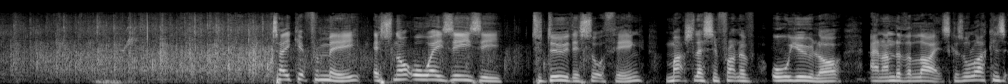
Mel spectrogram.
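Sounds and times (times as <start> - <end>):
audience applause: 0.0 - 5.9
speech: 2.7 - 10.0.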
